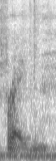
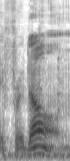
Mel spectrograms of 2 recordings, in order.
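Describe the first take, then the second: First: The name is said without a Spanish-sounding vowel. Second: The name is said with a Spanish-sounding vowel. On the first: The speaker calls it right. "but it's Fraden" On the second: The speaker calls it wrong. "I've always pronounced it in my mind like it's a Spanish name"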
